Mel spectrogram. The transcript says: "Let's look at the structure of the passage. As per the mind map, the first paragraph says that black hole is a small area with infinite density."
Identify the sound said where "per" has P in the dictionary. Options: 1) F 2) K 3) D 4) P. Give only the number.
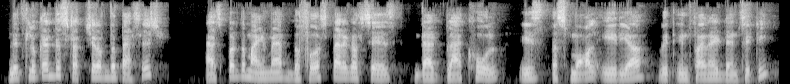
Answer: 1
